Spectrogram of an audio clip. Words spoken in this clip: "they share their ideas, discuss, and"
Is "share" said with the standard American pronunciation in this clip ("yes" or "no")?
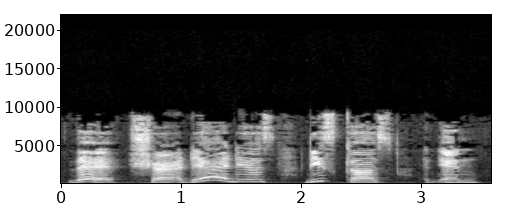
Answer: yes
